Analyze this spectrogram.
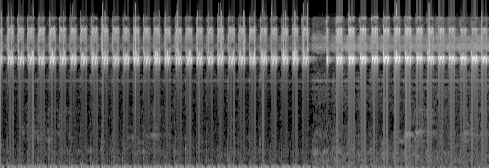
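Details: At night a cricket chirps loudly in a steady train of high, piercing pulses; after a brief break around the middle the chirping resumes slightly altered, with faint low rustling beneath.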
